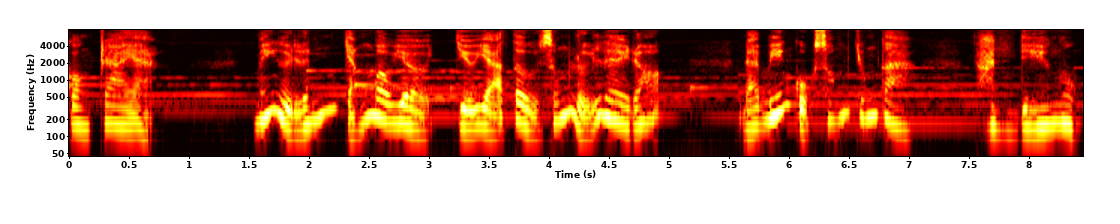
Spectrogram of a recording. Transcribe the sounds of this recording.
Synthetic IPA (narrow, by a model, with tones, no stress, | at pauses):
kɔ˧nt͡ɕaː˧jʔa̰ː˨˩ | mə˨˦jŋɨ˨˩əjlï˨˦ŋ̟t͡ɕa˧˩ŋɓaː˧wzəː˨˩t͡ɕḭ˧˨əwza̰ː˧˥˩t̪ɨ˨˩sə˨˦wŋ͡mlɨ̰˧˩əjle˧ɗɔ˨˦ | ɗa̰ː˧˥ɓi˨˦ənku˨˩ək̚sə˨˦wŋ͡mt͡ɕʊ˨˦ŋ͡mt̪aː˧ | t̪ʰa˨˩jŋ̟ɗḭ˧˨əŋʊ˨˩k͡p̚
